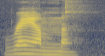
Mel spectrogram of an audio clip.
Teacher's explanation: a lot of taiwanese dropped the m final m in words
